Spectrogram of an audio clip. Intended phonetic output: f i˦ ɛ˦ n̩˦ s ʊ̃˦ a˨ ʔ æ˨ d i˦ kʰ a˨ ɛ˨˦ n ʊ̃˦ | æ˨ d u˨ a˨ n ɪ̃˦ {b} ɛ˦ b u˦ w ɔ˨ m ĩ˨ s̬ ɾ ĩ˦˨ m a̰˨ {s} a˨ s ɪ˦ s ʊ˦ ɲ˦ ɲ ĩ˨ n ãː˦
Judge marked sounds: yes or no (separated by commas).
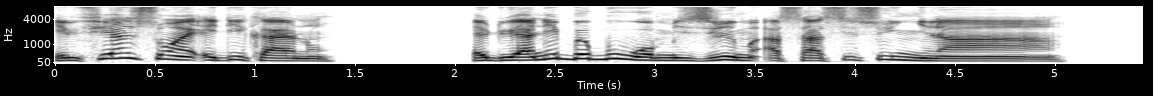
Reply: yes, yes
